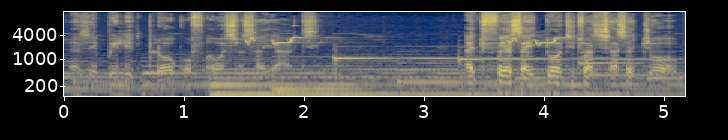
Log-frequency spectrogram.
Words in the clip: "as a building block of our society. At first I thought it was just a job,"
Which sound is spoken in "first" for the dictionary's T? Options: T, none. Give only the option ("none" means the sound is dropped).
none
